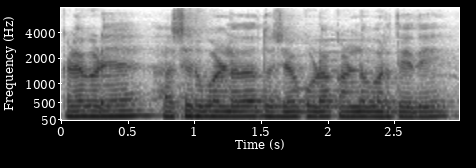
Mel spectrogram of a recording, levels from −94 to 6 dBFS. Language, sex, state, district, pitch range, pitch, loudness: Kannada, male, Karnataka, Bidar, 130-135 Hz, 135 Hz, -11 LUFS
